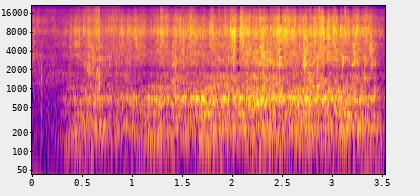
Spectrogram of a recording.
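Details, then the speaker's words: Chevy Suburban wheel hub spun by hand, wheel off and caliper removed: a rough, gritty grinding drone from a failed wheel bearing, which also clunks when shaken. "I'll spin this one more time so you guys can hear it grind."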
